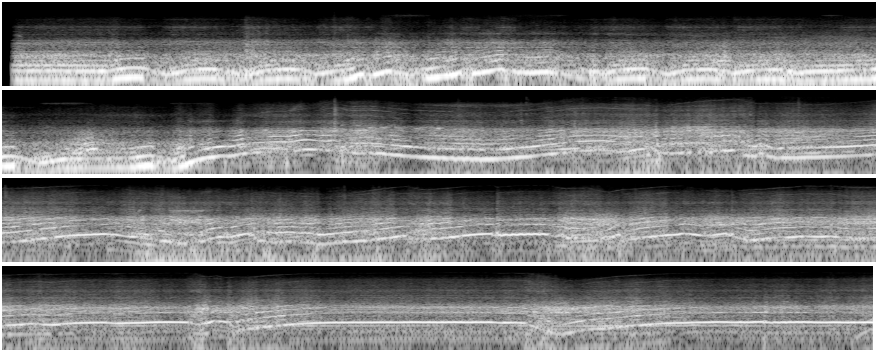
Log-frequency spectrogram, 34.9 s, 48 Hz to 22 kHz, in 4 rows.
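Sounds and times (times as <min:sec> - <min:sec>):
car engine revving: 0:00.1 - 0:34.9
tyre squeal: 0:11.6 - 0:17.0, 0:18.6 - 0:20.3.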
